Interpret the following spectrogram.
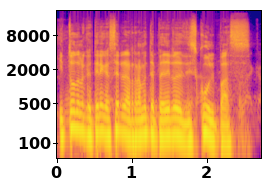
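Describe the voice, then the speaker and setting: A man's voice: mid-range voice, fast, warm tone. A middle-aged man, a pastor, telling his personal testimony in an earnest, confessional way during an interview.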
